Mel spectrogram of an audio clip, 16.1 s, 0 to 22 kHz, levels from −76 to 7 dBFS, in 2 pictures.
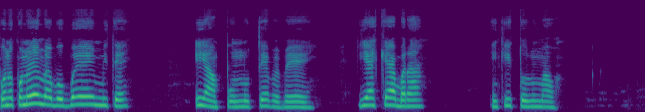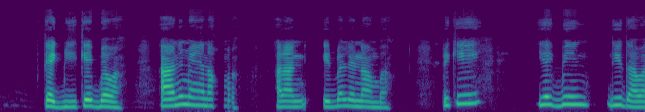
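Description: From 10.53 to 11.35 s the speech turns choppy and robotic: repeated packet loss, with about a dozen short holes, the longest 81 ms, each patched by stretching the preceding sound. Around 40% of that span is concealment, showing as smeared, repeated harmonic bands and abrupt waveform breaks.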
